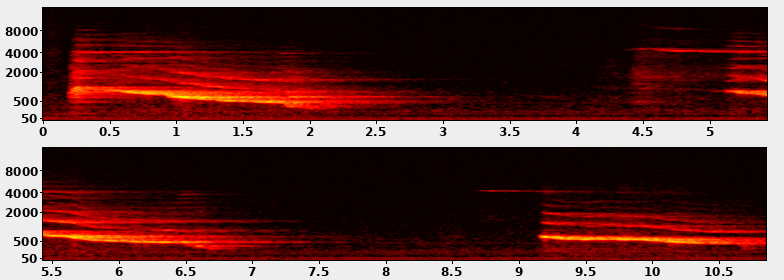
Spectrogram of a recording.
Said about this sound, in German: Warum nur heult der Hund? Wie schwül es ist. Aus irgendeinem Grunde heulen die Hunde.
